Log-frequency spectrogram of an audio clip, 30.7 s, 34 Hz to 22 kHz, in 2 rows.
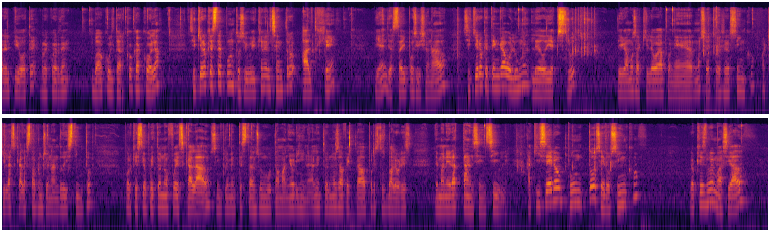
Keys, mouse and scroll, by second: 1.6 click, 2.1-2.9 middle drag, 3.6 middle click, 6.2 alt+g, 6.8-8.3 middle drag, 8.4 scroll up 1, 10.3-12.1 drag, 13.3-14.3 drag, 15.0-15.7 middle drag, 16.3 shift+middle drag, 16.7 middle click, 17.2-18.4 shift+middle drag, 19.0-19.7 shift+middle drag, 19.9 middle click, 25.0-27.5 drag, 30.2-30.6 drag.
